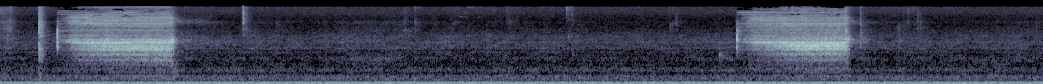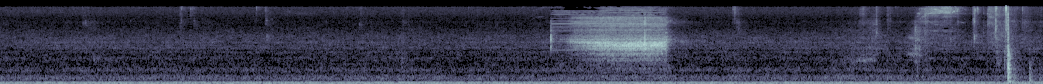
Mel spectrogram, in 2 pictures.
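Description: Three long breathy puffs, about ten seconds apart, of a person vaping and blowing out vapor, over a steady low hum.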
